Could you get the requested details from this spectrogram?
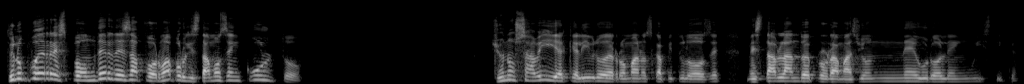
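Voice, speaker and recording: Middle-aged Colombian pastor, a touch high in pitch, preaches directly to the congregation and leans on everyday examples. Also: male voice, normal speed, fairly bright tone. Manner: direct, conversational preaching that addresses listeners personally; explains with everyday examples and acts out quoted dialogue. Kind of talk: sermon.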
